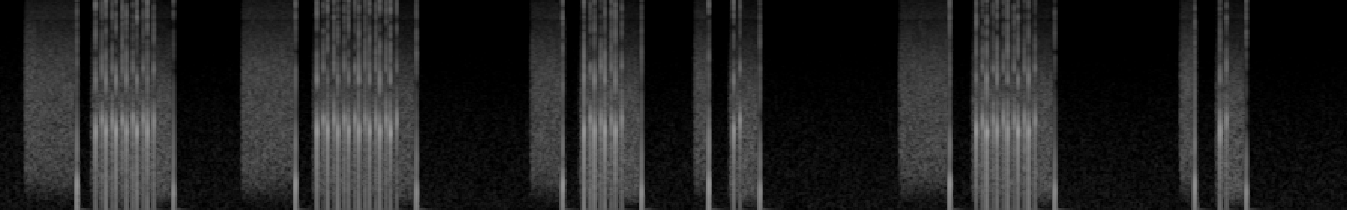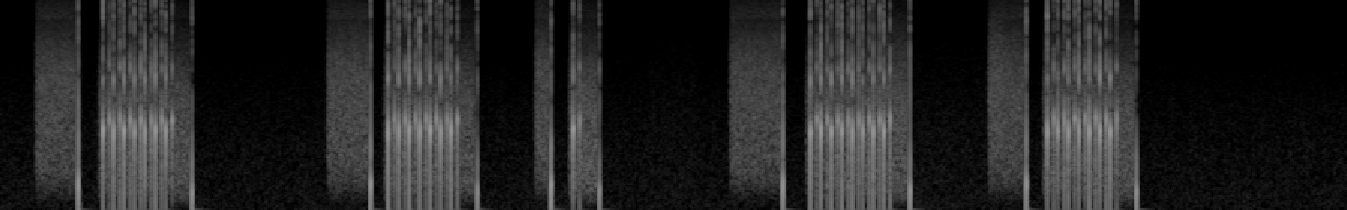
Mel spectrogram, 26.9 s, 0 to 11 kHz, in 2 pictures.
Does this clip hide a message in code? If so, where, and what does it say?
Yes: pulse dialling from 0.2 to 24.8 s, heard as a rotary dial, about 10 pulses a second. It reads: 6 8 4 1 6 1 7 7 1 8 7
